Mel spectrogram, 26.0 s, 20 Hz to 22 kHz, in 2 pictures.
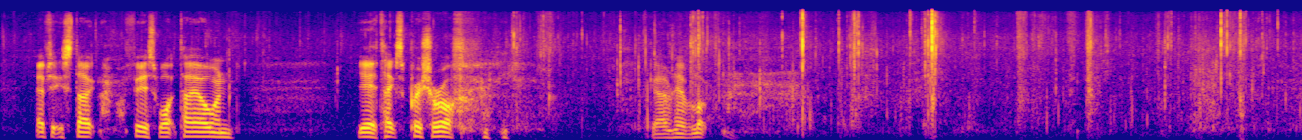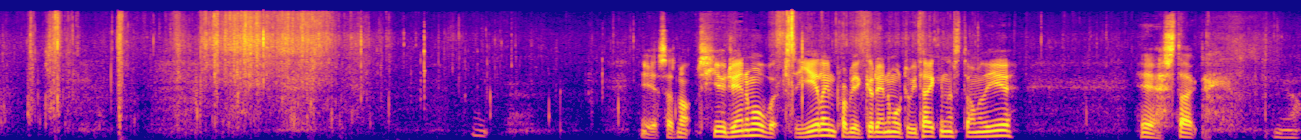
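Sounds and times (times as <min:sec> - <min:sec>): footsteps through undergrowth: 0:04.8 - 0:19.5, 0:20.1 - 0:24.2, 0:25.0 - 0:26.0
twigs snapping underfoot: 0:04.9 - 0:19.4
fronds brushing past: 0:08.4 - 0:17.8.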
